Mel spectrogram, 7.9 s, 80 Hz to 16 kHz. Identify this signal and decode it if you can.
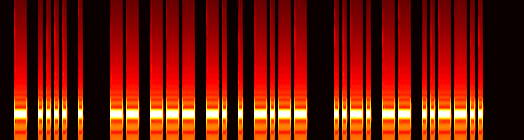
Morse code, heard as a keyed tone, about 20 wpm, 700 Hz. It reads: THE MONEY FM?
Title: Sentences from Top 400 Words and Abbreviations 20wpm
